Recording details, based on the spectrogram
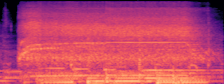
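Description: A blender pulses a creamy cheesecake mixture, a steady loud motor whir running continuously for about two seconds with a rough, churning texture.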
